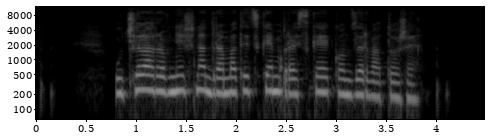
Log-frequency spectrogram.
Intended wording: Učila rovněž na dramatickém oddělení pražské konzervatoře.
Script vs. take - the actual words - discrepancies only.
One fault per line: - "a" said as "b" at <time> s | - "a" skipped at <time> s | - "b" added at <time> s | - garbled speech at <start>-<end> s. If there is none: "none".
- "oddělení" skipped at 2.5 s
